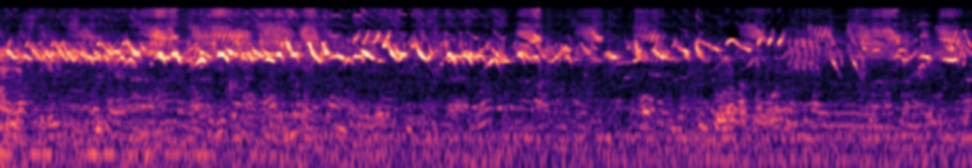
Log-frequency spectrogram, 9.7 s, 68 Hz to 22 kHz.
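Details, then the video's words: Chestnut-bellied seed finch (towa towa) singing during a bird-singing competition at West Side, Guyana, in 2022: dense, rapid high warbling with twittering notes and quick slurred whistles, delivered continuously, over background chatter and low rumble. "TOWA TOWA BIRD COMPETITION"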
